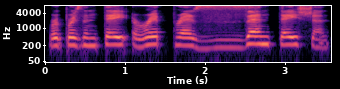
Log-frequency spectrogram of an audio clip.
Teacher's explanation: I can hear that s sound as z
